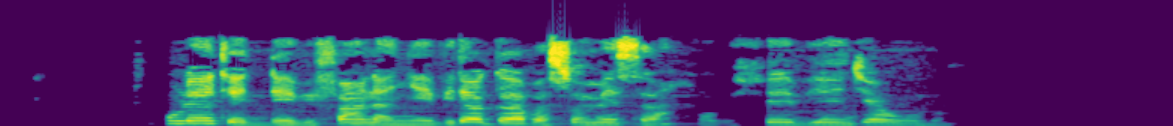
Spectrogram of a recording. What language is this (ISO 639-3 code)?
lug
